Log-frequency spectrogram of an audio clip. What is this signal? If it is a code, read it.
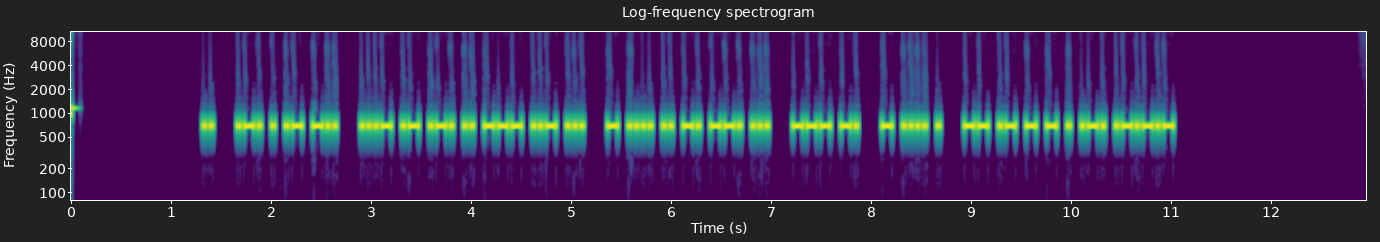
Morse code, heard as a keyed tone, about 36 wpm, 700 Hz. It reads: I READ VARIOUS THINGS ON THE MATTER.
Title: Sentences from Top 1000 Words - Review Part 4 - 35wpm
